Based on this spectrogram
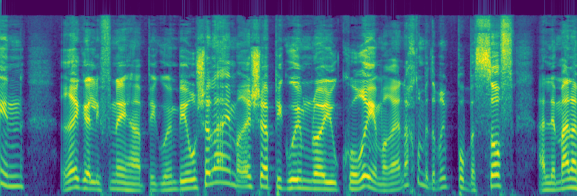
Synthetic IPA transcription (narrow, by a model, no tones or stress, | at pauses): n | ʁe̞ɡalifne̞jɦapiɡuimbejeʁuʃalaimhaʁe̞jʃehapiɡuimlo̞ajukʰo̞ʁimaʁejanaχnume̞d̪abʁimpo̞baso̞f | ʔa̰lːe̞mala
